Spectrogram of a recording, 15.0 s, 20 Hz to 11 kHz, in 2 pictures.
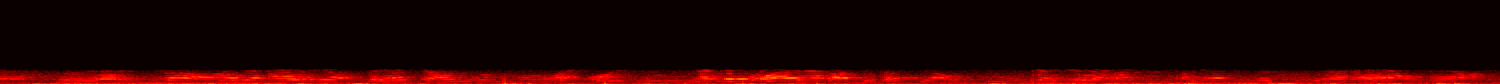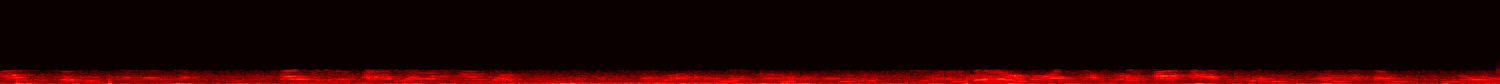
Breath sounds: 5.10-6.74 s: inhalation
10.02-11.66 s: inhalation

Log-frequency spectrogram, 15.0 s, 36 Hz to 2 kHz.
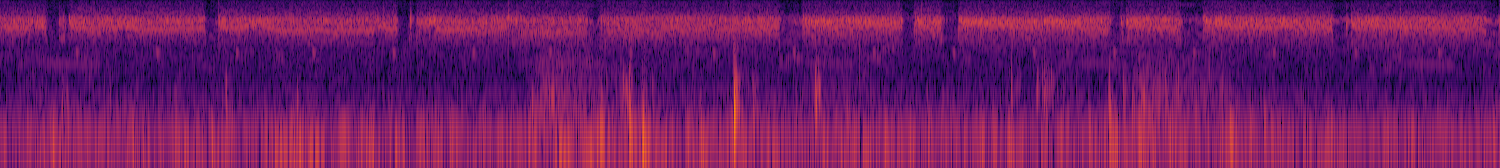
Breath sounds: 5.24-6.65 s: inhalation
5.24-6.65 s: crackles
11.10-12.51 s: inhalation
11.10-12.51 s: crackles

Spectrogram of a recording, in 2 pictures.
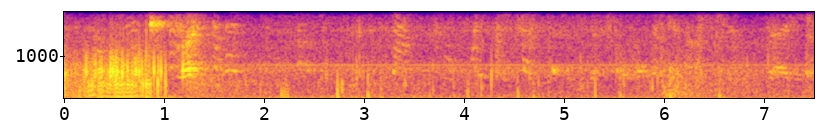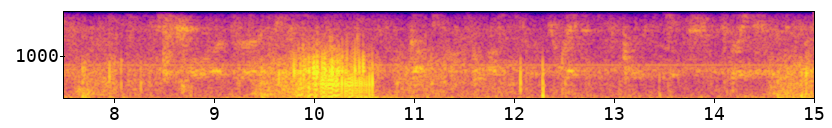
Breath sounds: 0.00-1.06 s: inhalation
0.00-1.06 s: crackles
9.58-10.64 s: inhalation
9.58-10.64 s: crackles

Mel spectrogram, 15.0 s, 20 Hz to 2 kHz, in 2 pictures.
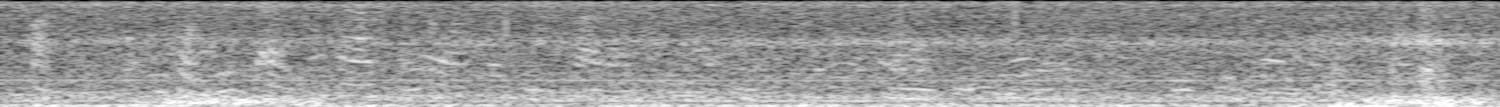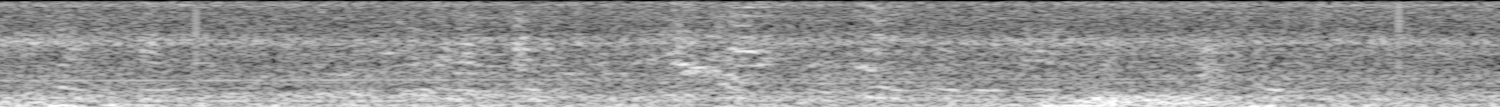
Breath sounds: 0.59-1.71 s: inhalation
6.55-8.05 s: inhalation
12.74-14.06 s: inhalation

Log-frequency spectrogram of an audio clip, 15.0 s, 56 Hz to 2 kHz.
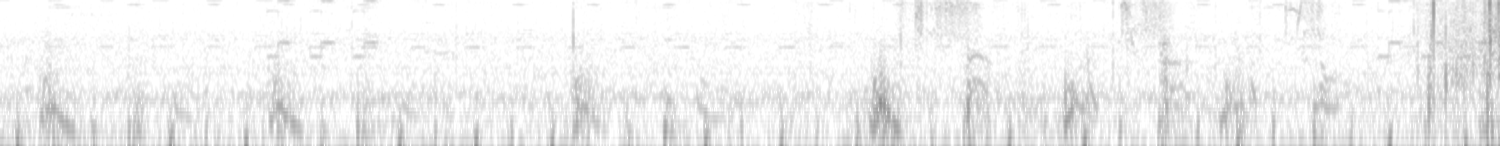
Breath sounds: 0.32-0.97 s: inhalation
2.56-3.19 s: inhalation
5.62-6.19 s: inhalation
8.58-9.17 s: inhalation

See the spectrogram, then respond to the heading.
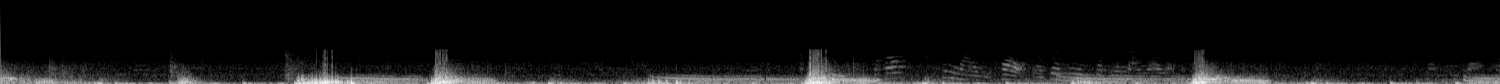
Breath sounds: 2.81-4.26 s: inhalation
3.23-4.27 s: wheeze
4.27-5.03 s: exhalation
4.28-5.05 s: crackles
6.45-8.03 s: inhalation
6.50-8.86 s: wheeze
8.04-8.90 s: exhalation
10.55-11.93 s: inhalation
10.56-12.79 s: wheeze
11.95-12.79 s: exhalation

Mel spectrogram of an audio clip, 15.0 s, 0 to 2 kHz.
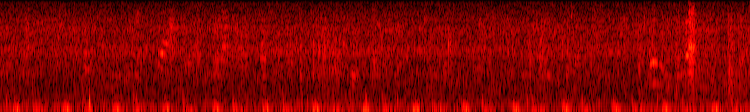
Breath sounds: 1.56-1.88 s: inhalation

